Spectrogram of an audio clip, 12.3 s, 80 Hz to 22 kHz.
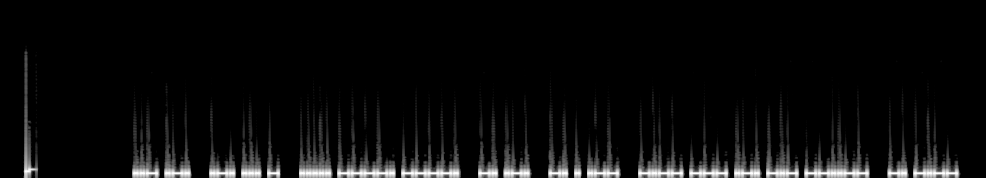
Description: Morse code, heard as a keyed tone, about 32 wpm, 700 Hz. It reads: UR RST 599 NR NEW YORK, NY
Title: K1USN SST QSO Practice 30wpm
